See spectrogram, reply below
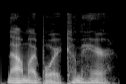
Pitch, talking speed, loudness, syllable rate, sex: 85 Hz, 235 wpm, -21 LUFS, 5.7 syllables/s, male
